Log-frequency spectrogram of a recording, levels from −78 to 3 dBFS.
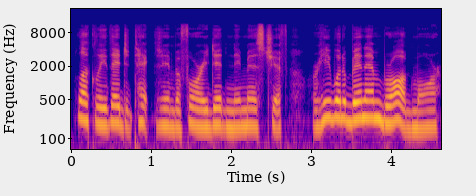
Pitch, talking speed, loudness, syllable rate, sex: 185 Hz, 210 wpm, -17 LUFS, 6.0 syllables/s, female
